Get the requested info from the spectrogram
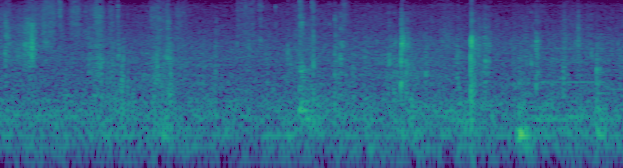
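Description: Papers being handled, with scattered light clicks, taps and rustles and a few sharper knocks, against quiet room tone.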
